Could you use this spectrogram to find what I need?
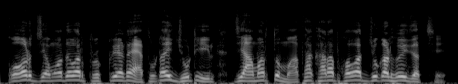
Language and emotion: Bengali, angry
